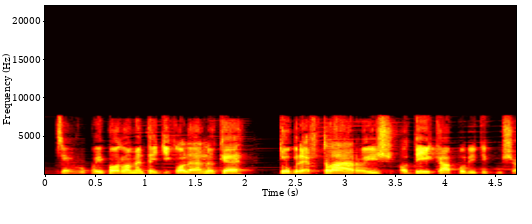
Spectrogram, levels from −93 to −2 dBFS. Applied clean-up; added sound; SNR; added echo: neural mask model DeepFilterNet 3.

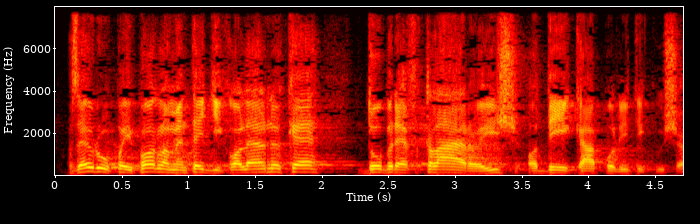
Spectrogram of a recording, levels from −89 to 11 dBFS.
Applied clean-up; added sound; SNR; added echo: none; none; none; none.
